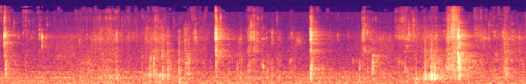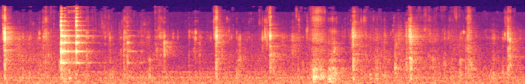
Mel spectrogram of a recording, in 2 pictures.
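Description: Close-up mouth eating sounds: wet chewing with irregular lip smacks and sharp mouth clicks.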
